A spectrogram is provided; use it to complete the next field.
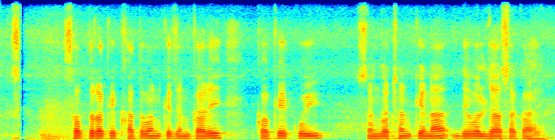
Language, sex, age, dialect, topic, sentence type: Magahi, male, 18-24, Western, banking, statement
